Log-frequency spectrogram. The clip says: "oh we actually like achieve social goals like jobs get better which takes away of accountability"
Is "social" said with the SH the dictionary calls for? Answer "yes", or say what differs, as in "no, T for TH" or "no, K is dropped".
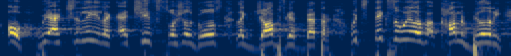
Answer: yes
